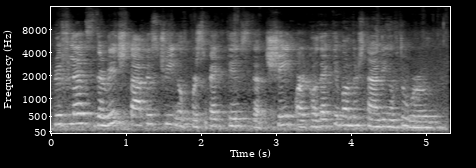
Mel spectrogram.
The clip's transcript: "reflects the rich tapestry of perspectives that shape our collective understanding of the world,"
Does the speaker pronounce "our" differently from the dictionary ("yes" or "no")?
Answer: no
